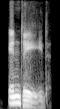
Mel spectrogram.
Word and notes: indeed: British English

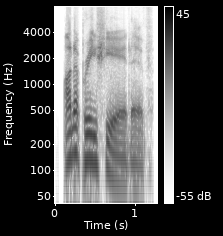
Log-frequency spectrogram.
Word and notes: Unappreciative: American English

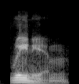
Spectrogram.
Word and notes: rhenium: British English

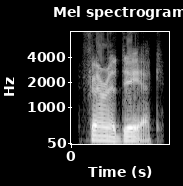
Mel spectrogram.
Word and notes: faradaic: American English

